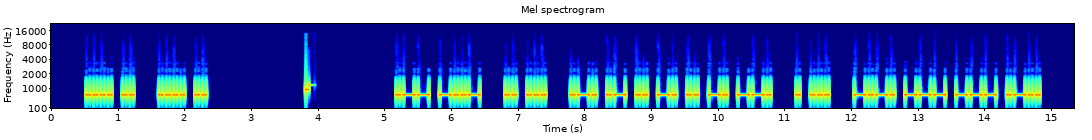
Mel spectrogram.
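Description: Morse code CW of common amateur radio QSO phrases sent at a brisk 22 words per minute: a single steady mid-pitched tone keyed on and off in quick dots and dashes, with a brief click and pause early on.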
